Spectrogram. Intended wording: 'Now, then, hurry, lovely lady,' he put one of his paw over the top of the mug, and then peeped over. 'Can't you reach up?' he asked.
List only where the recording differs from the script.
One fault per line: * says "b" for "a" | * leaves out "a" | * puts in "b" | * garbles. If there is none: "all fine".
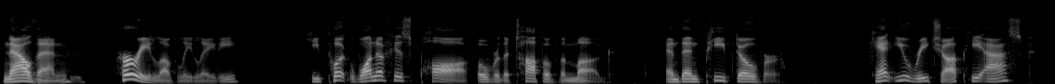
all fine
